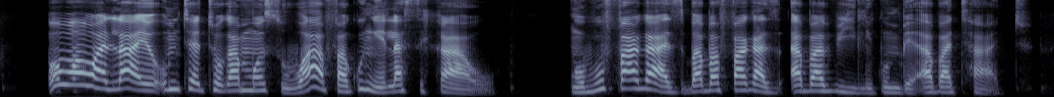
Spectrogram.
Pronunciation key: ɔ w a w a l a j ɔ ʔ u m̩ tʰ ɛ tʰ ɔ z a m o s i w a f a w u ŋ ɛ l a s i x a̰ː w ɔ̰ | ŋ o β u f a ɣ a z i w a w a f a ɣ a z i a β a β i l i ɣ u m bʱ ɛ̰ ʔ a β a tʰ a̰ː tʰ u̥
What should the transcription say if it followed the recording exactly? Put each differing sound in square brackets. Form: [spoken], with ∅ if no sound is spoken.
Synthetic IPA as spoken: ɔ w a w a l a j ɔ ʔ u m̩ tʰ ɛ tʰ ɔ [ɣ] a m o s i w a f a [ɣ] u ŋ ɛ l a s i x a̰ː w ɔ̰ | ŋ o β u f a ɣ a z i [β] a [β] a f a ɣ a z i a β a β i l i ɣ u m bʱ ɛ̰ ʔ a β a tʰ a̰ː tʰ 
